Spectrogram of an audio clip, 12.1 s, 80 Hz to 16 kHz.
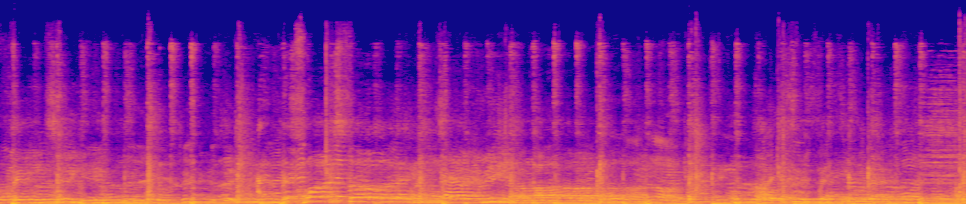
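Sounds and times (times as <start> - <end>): loud backing music with beat: 0.0 - 12.0
voices singing along: 0.0 - 12.0
woman singing into a microphone: 0.0 - 12.0.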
